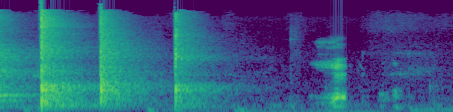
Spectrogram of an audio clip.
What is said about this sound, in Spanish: Así que un aplauso para él, un aplauso grabado.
